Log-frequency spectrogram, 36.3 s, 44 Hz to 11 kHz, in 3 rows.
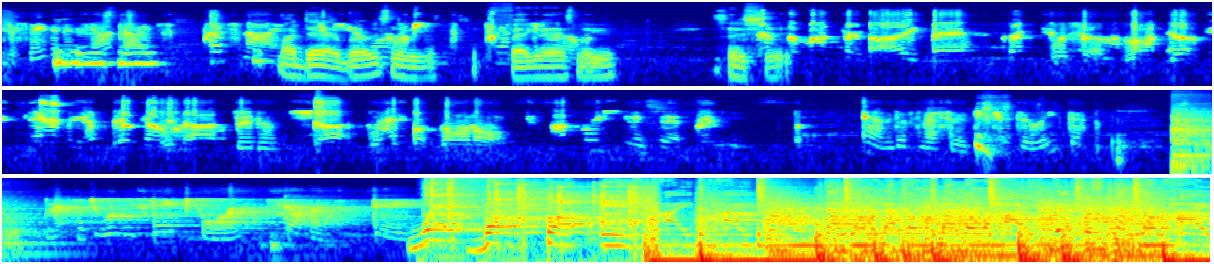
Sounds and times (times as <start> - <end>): Speech: 0.0 - 6.1, 7.2 - 31.0
Music: 23.8 - 24.9, 28.3 - 36.2.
